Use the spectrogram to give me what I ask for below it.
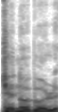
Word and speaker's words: Knoebels: au 17e siècle donc certains noms se prononcent avec le K et pas comme une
